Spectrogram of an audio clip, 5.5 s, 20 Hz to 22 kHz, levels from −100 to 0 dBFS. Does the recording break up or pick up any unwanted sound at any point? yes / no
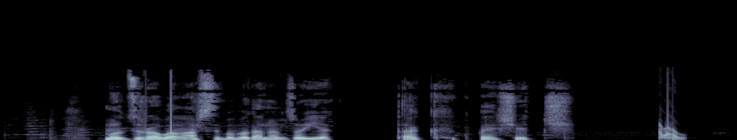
yes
